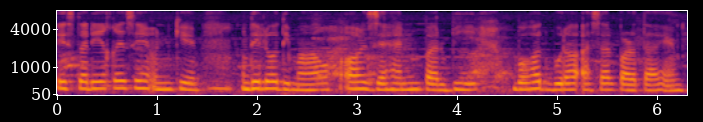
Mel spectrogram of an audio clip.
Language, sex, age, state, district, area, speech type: Urdu, female, 30-45, Uttar Pradesh, Lucknow, rural, spontaneous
